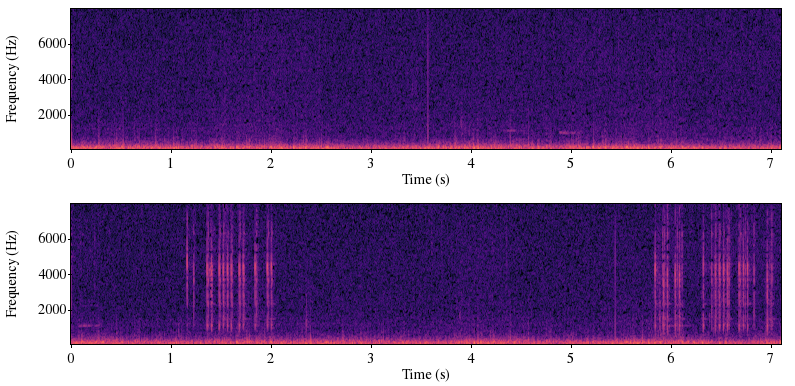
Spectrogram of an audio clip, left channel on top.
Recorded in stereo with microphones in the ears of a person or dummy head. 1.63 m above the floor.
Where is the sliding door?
No sliding door in this recording.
